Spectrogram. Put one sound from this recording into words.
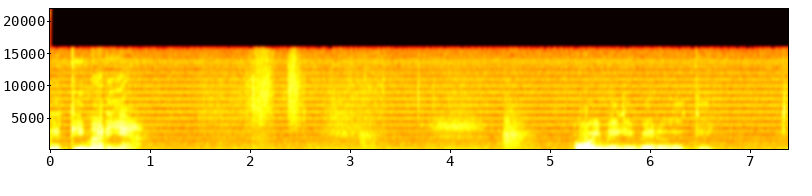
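A middle-aged woman speaks softly and calmly close by.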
